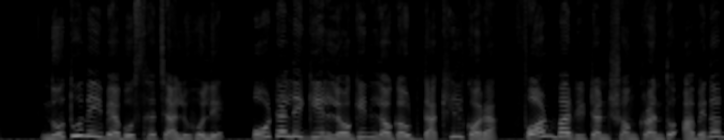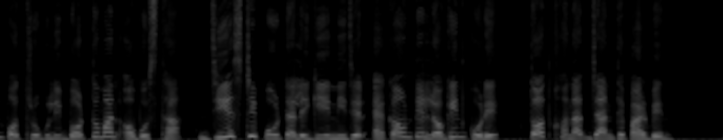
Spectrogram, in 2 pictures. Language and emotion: Bengali, neutral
